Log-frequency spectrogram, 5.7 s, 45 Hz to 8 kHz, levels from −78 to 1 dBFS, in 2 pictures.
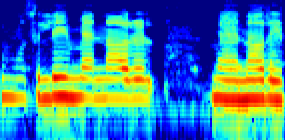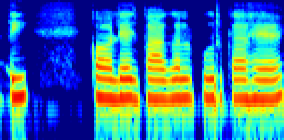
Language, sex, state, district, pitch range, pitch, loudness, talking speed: Hindi, female, Bihar, Bhagalpur, 210-220 Hz, 215 Hz, -15 LUFS, 75 wpm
